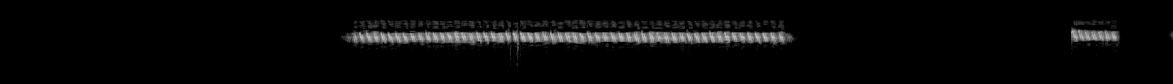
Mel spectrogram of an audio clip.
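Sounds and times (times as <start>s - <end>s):
canary song rolling trill: 3.4s - 8.0s, 10.7s - 11.7s.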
